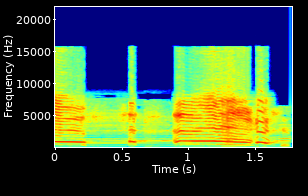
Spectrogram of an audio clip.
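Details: A baby with hiccups cries while being laid down and comforted. There are loud, tonal infant cries in two main bursts, with brief catches between them.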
